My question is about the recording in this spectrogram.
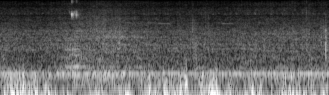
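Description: Road and engine noise of a car in motion, a steady low rumble with a faint steady hum running through it.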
